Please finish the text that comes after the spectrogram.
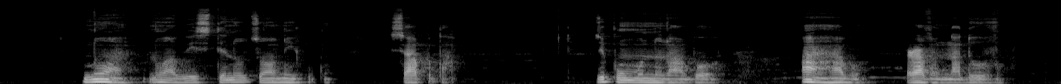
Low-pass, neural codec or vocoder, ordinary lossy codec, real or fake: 14.4 kHz; vocoder, 48 kHz, 128 mel bands, Vocos; MP3, 64 kbps; fake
